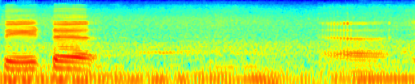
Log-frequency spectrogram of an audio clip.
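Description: A man speaking Sinhala into press microphones, breaking off for about a second in the middle; in the gap only a low, steady background hum is heard.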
